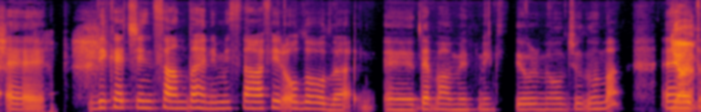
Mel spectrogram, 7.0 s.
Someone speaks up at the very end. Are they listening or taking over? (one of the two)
taking over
